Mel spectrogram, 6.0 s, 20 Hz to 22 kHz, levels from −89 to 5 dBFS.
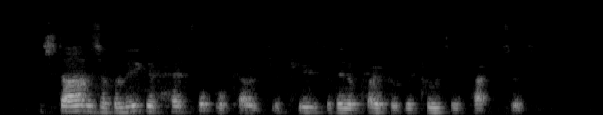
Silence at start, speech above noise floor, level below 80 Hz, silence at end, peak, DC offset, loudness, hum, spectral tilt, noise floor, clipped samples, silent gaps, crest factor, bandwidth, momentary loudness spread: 0.45 s; 50 dB; -82 dBFS; 0.8 s; -18 dBFS; under 0.1%; -38 LUFS; none; -8.5 dB/octave; -88 dBFS; under 0.1%; none; 20 dB; 8 kHz; 16 LU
